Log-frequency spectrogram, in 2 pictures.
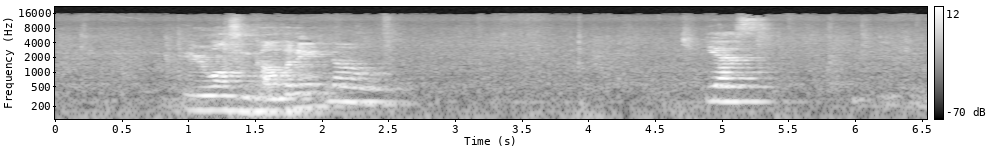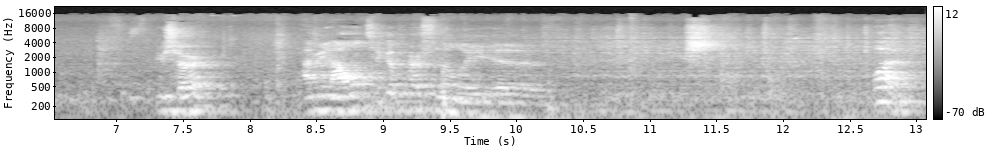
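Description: A young man speaks clearly, heard across a quiet room.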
